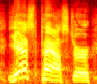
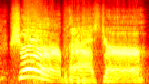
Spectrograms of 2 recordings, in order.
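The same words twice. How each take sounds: First: Said in the usual way. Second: Sarcastic sure. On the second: Pretend. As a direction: sneer it back at the pastor. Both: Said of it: "when in reality you're saying".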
